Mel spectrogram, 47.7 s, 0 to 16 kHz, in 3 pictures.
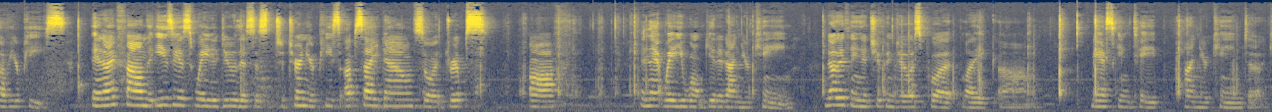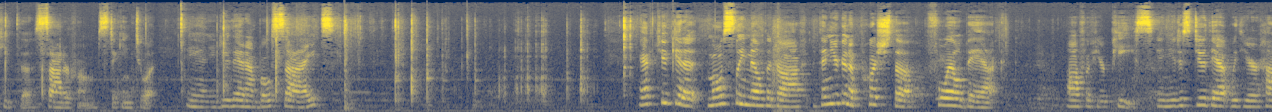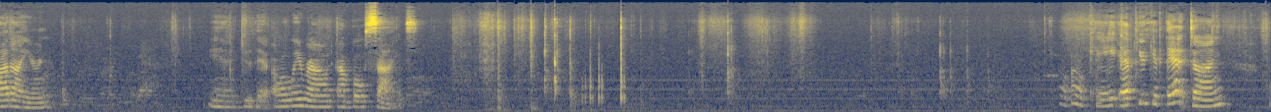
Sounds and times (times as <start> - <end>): Speech: 8.0 - 13.0, 23.9 - 37.2, 45.0 - 47.2.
